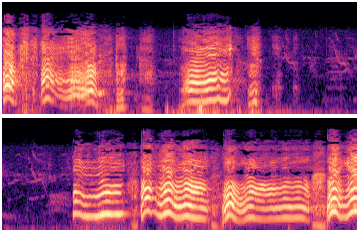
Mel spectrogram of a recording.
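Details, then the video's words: Dog giving high, wavering whines and yelping cries in quick bursts, pitch sliding up and down within each call, with a near-silent pause of about one and a half seconds midway before the calls resume more intensely. "Dog barking | Dog sound"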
